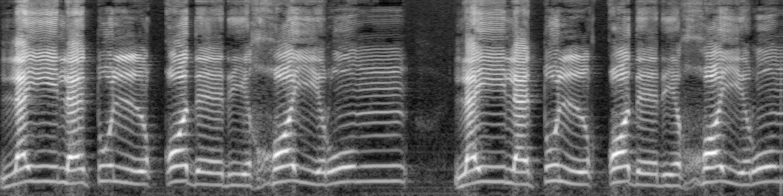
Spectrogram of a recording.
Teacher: خو گلے کے ٹاپ سے ادا ہوگی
